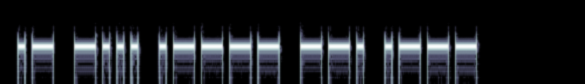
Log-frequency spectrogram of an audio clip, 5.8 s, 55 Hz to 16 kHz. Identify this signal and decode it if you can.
Morse code, heard as a keyed tone, about 17 wpm, 700 Hz. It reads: AB1GJ
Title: Call Signs Repeated 3x - 17wpm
